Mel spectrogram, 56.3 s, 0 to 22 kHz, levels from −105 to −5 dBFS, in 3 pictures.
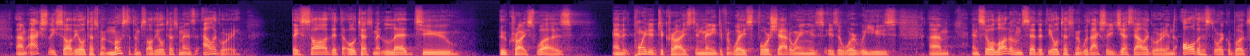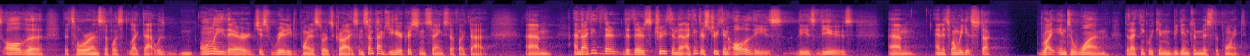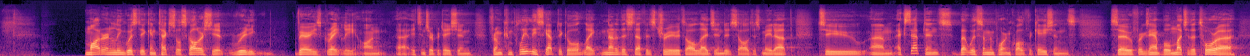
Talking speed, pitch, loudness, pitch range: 190 wpm, 110 Hz, -23 LUFS, 105-125 Hz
